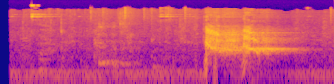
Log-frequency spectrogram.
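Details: Newfoundland puppy meeting other puppies: quiet background at first, then one loud, sharp yelp that slides down in pitch, followed by a brief second yip.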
